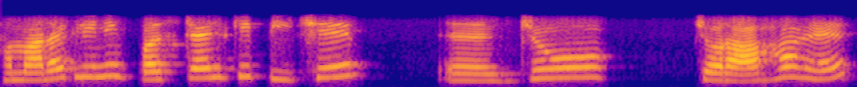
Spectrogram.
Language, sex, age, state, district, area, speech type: Hindi, female, 18-30, Madhya Pradesh, Chhindwara, urban, conversation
